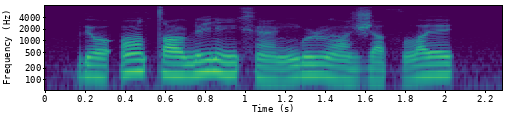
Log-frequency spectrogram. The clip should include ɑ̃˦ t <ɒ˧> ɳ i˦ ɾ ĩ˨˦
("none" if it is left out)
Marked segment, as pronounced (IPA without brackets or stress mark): ɑ˧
